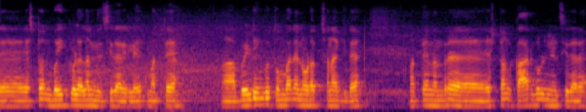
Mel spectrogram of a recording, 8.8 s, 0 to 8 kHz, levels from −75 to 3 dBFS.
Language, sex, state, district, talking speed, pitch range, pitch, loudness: Kannada, male, Karnataka, Shimoga, 110 wpm, 105-115 Hz, 110 Hz, -16 LUFS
